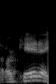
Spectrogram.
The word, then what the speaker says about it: Arcata: Is that how you pronounce that? Arcata. Yeah, I do. I do Arcata.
